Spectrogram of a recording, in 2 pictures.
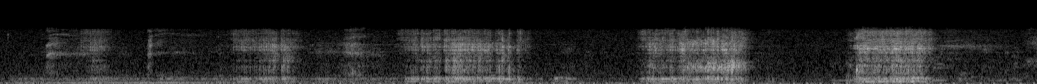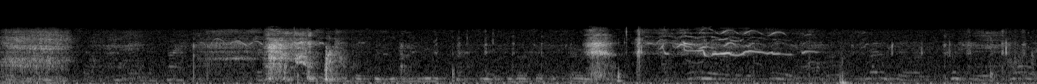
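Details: Snoring said to reach 135 decibels: loud, rough, rattling breathing noises recurring about 13 times a minute in uneven bursts; heavy snoring.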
